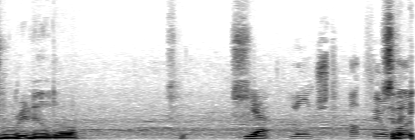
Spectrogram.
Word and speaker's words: Reinildo: How do you say his name? Because he just called him Reinaldo. I'm saying Reinaldo. So didn't need the trainer on, but stopped the break. That's what you call experience. Reinildo. Reinildo. It is Reinildo.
